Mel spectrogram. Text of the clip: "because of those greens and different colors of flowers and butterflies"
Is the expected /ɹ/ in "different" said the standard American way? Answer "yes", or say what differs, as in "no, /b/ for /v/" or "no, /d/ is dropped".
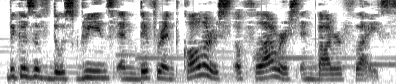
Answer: yes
